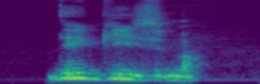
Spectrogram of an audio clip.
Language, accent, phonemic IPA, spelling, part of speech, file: French, Canada, /de.ɡiz.mɑ̃/, déguisement, noun, LL-Q150 (fra)-déguisement.wav
- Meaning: 1. disguise, costume (outfit worn to hide one's identity) 2. camouflage 3. fancy dress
